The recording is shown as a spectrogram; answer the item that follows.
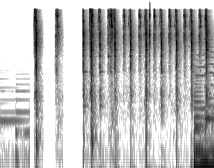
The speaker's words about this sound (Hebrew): רפונזל לקחה זוג מספריים מהמגירה וגזמה בבת אחת את כל שערה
